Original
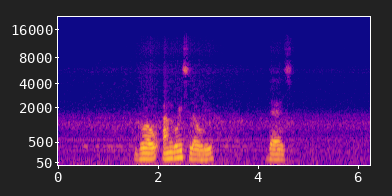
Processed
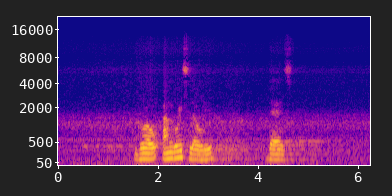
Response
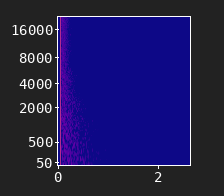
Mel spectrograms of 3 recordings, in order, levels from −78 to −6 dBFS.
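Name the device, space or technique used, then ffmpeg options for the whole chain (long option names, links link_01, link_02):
ducked reverb: -filter_complex "[0:a]asplit=3[link_01][link_02][link_03];[1:a]atrim=start_sample=2205[link_04];[link_02][link_04]afir=irnorm=-1:irlink=0[link_05];[link_03]apad=whole_len=276031[link_06];[link_05][link_06]sidechaincompress=threshold=-25dB:ratio=8:attack=16:release=644,volume=-2.5dB[link_07];[link_01][link_07]amix=inputs=2:normalize=0"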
